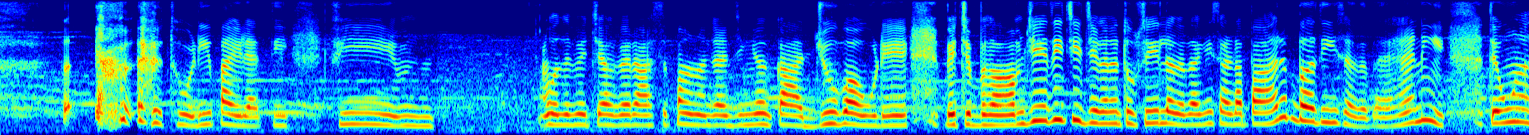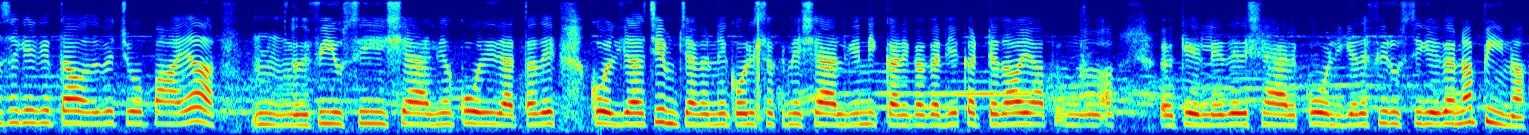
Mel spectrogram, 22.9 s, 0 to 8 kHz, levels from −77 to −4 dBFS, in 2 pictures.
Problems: constant background noise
